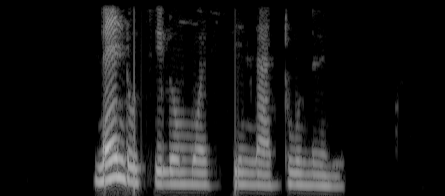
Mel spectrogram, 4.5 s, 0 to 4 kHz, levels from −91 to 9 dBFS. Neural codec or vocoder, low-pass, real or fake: none; 3.6 kHz; real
